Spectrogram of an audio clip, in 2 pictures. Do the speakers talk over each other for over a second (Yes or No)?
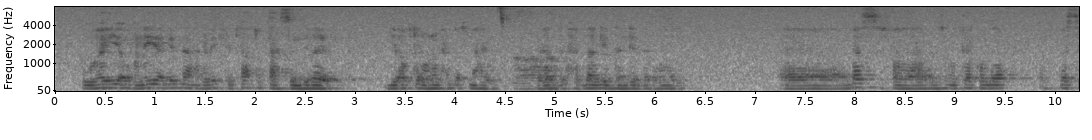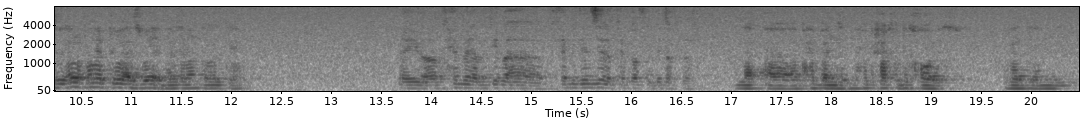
No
